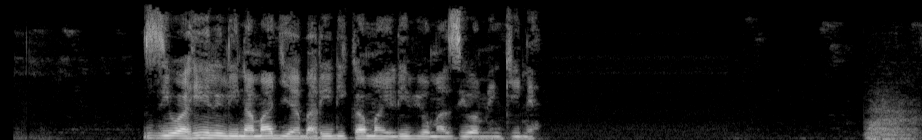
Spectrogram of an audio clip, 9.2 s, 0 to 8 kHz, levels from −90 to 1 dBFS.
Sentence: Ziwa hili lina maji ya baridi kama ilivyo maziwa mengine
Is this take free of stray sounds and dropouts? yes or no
yes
